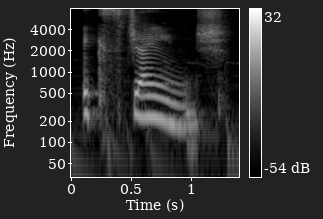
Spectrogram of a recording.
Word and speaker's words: exchange: That first syllable is unstressed, so it's lower in pitch and it's quick. Ix, ix, ix. Just like six, but without the s. Then our second syllable is our stressed syllable, right? So it's stronger, it's clearer, it's louder than the first one. And that vowel sound is the A diphthong sound. A, A, as in day, right?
